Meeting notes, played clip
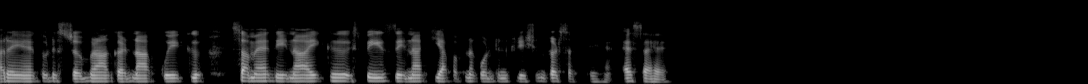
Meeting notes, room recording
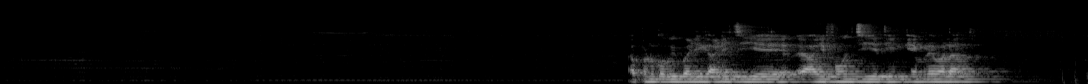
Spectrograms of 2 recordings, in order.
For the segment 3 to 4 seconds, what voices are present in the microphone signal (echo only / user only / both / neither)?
neither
